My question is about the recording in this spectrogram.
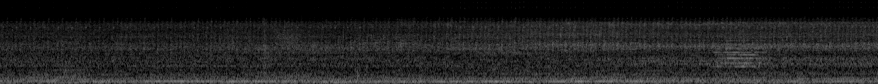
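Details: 2012 Mazda (Suzuki Every-based) van after repairing the P0303 cylinder 3 misfire: quiet, even idle with a soft steady pulse and no misses or knocks; running smoothly.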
